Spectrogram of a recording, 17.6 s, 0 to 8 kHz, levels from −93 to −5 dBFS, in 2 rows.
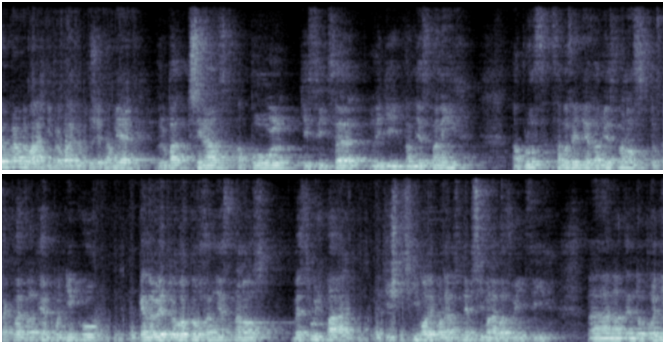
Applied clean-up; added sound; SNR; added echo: neural separator model SepFormer DNS4.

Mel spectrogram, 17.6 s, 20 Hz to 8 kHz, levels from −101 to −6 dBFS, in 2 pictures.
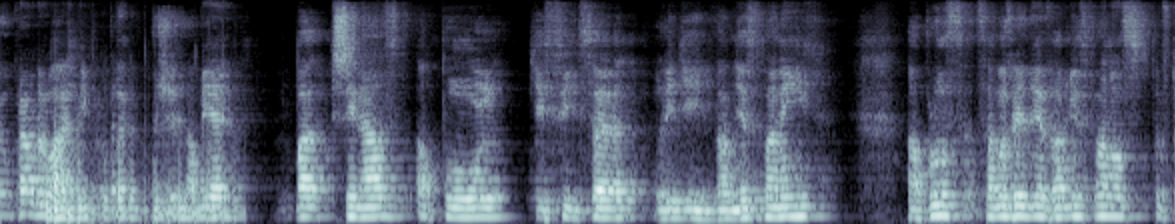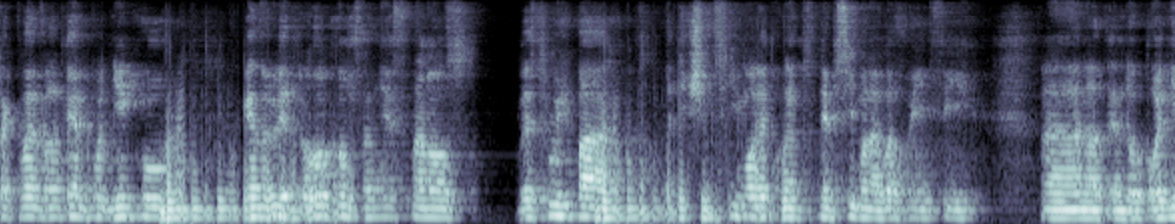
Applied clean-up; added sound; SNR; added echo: neural mask model DeepFilterNet 3.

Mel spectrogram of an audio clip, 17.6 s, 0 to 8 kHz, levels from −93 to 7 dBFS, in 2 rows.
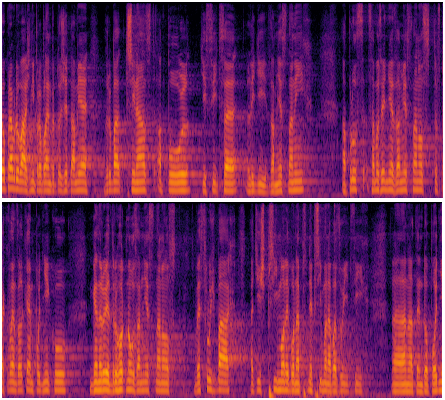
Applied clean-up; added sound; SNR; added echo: none; none; none; none.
